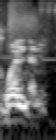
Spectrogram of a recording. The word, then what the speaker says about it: Windham: called William Rotunda yeah you get the first name wrong not William it's Windham window sorry he renounced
